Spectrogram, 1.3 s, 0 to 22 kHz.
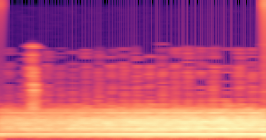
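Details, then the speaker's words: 1978 Craig 4103 23-channel AM CB radio, fed a function-generator AM tone through a stepped attenuator at the 10 dB SINAD reference; steady clear ~1 kHz tone over soft hiss, normal receive. "and on the cyanide meter that's giving us our 10 db synapse which is the reference for this radio so that's what it sounds like"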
